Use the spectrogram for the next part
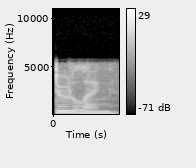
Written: doodling

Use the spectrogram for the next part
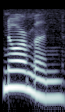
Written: Norman

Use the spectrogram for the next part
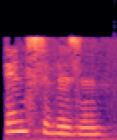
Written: incivism

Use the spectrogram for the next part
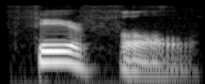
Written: fearful

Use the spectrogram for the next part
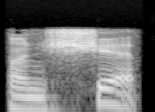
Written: unship

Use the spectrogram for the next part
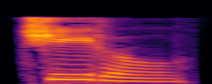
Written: chital

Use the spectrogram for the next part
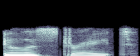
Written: illustrate

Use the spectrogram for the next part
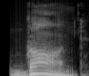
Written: gauntness

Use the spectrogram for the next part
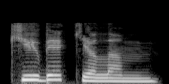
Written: cubiculum

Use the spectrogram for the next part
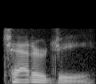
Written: Chatterjee

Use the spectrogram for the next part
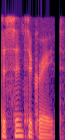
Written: disintegrate

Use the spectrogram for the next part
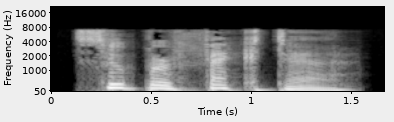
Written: superfecta

